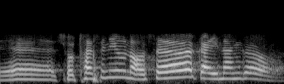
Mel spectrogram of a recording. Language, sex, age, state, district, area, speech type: Bodo, female, 45-60, Assam, Chirang, rural, conversation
